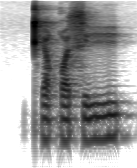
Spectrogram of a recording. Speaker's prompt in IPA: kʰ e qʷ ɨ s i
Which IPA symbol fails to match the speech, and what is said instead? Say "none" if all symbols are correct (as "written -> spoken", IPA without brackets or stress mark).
ɨ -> i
